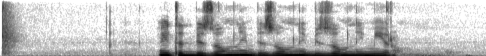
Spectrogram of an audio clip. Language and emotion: Russian, neutral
